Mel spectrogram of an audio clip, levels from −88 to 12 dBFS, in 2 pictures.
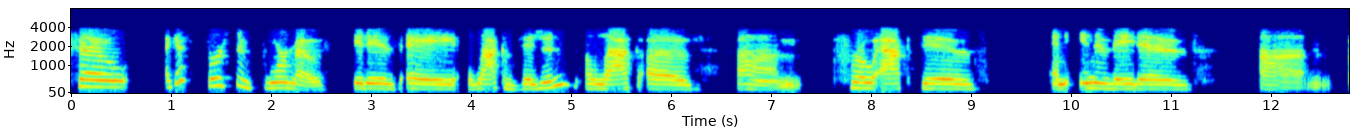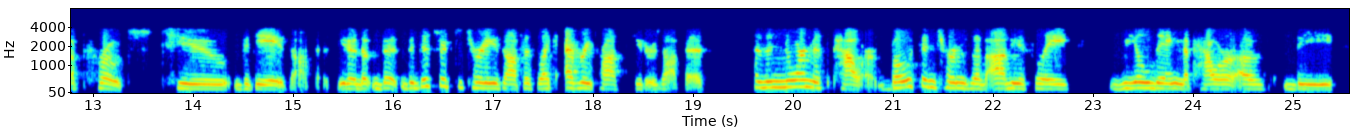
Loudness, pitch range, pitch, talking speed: -19 LUFS, 165-215 Hz, 180 Hz, 115 wpm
